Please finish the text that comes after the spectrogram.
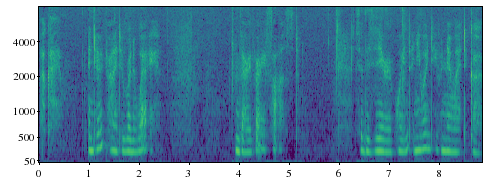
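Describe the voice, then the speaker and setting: A woman's voice: on the high side, steady tone, mellow, breathy edge, rough recording. A woman with a British accent playing a teasing, haughty vampire kidnapper in an ASMR roleplay, whispering breathily. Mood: teasing, controlling. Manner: teasing, mock-apologetic, unhurried.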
